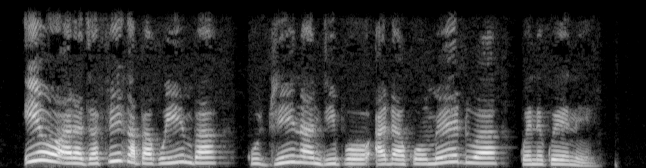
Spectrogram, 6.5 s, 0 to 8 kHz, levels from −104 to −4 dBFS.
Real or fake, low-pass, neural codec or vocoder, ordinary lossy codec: real; 7.2 kHz; none; Opus, 64 kbps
